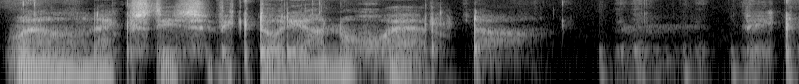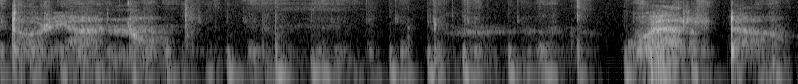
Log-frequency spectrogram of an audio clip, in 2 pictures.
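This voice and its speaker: A man narrating soft-spoken ASMR in a breathy, husky whisper, deliberately repeating names and phrases. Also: low-pitched, fairly even intonation. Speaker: host of an ASMR history channel.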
